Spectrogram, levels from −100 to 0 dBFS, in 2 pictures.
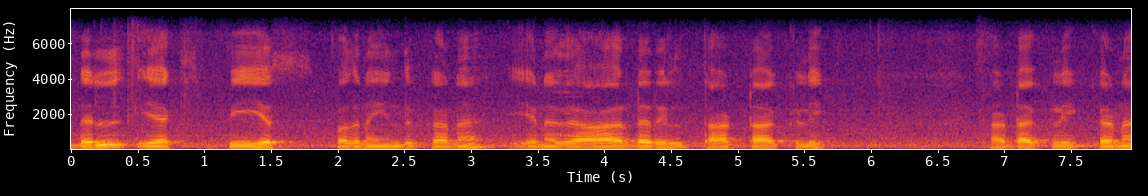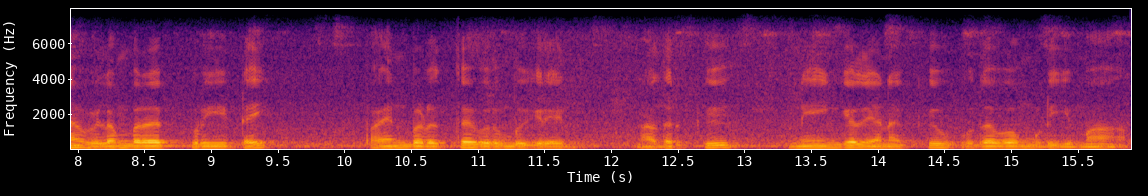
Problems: background sounds at intervals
